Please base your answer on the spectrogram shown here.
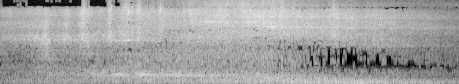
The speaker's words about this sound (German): Okay, dann bitte alle einsteigen und anschnallen. Wir heben ab.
